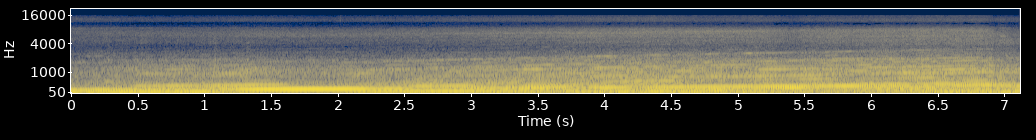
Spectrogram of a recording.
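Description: BMW E30's swapped-in S54 straight-six engine pulling hard under full throttle, its revs climbing steadily for several seconds, heard from inside the cabin.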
